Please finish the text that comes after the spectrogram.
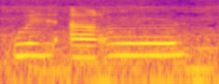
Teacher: Dekat a'u itu mad tabi'i kerana ada waw sukun sebelumnya domah, dan cara bacaannya ain dipanjangkan 2 harakat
